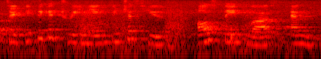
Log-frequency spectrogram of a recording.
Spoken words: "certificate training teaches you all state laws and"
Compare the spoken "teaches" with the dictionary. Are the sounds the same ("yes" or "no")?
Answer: no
